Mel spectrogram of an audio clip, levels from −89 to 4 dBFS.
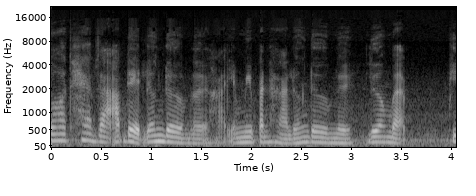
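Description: Speech with a call bitrate drop from 0.35 to 2.77 s: the sound turns rough and muffled, worst for about 1.11 s, which fits the encoder falling from around 40 to 15 kbps. A spectrogram shows the upper band cut away and coarser, smeared detail until recovery.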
